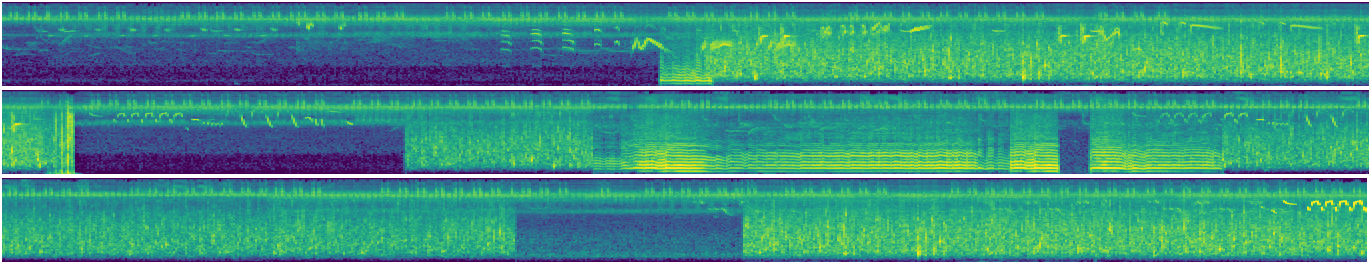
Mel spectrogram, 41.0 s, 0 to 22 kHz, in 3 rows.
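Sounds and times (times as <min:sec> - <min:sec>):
high-pitched insect trill: 0:06.6 - 0:08.7, 0:17.7 - 0:28.3
flying insect buzzing: 0:06.6 - 0:14.4, 0:17.7 - 0:29.5.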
